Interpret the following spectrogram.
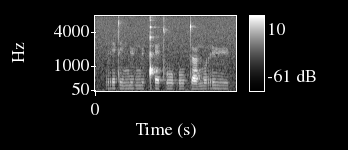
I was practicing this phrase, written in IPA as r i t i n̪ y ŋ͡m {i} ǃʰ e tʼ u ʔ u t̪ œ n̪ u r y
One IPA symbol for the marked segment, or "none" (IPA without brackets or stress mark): y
